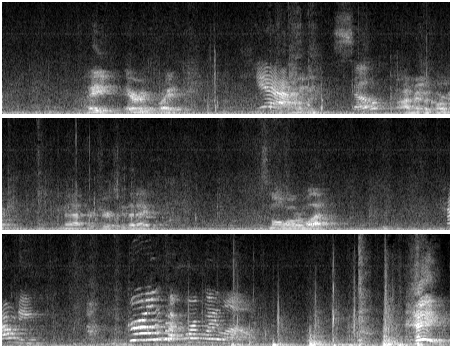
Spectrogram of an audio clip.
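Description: Teenage actors speak lines with animation on a stage, heard from the audience in a large hall.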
